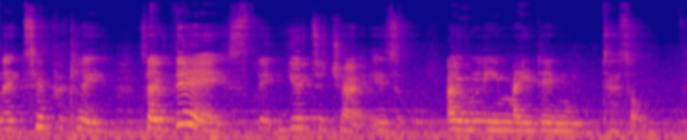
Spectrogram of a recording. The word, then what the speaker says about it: Juttertje: Juttertje. No, in Dutch. Nee, juttertje. Juttertje, is it? Yeah, juttertje. Juttertje. Oh yeah, 'cause it's got the TJE in it.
